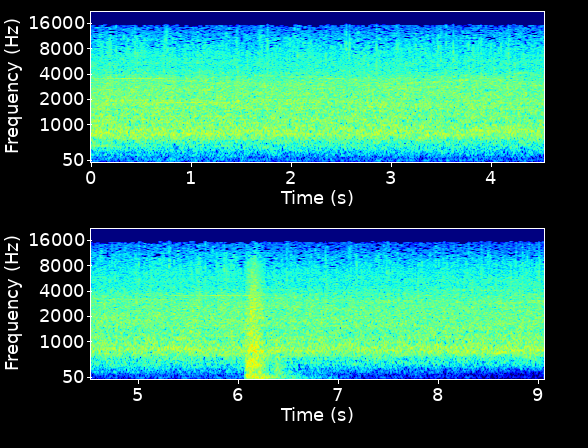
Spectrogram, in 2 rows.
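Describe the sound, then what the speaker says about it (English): Steady crowd cheering and applause from a WWE 2K19 wrestling video game, a constant dense roar throughout with one brief thump partway through. "Would you listen to them?"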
